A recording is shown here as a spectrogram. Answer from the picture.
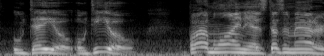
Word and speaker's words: Udio: Now that could be pronounced a lot of different ways. As an American, I'm gonna be like UDO or UDIO. I think it's gonna be more like Hispaniola, Odio.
